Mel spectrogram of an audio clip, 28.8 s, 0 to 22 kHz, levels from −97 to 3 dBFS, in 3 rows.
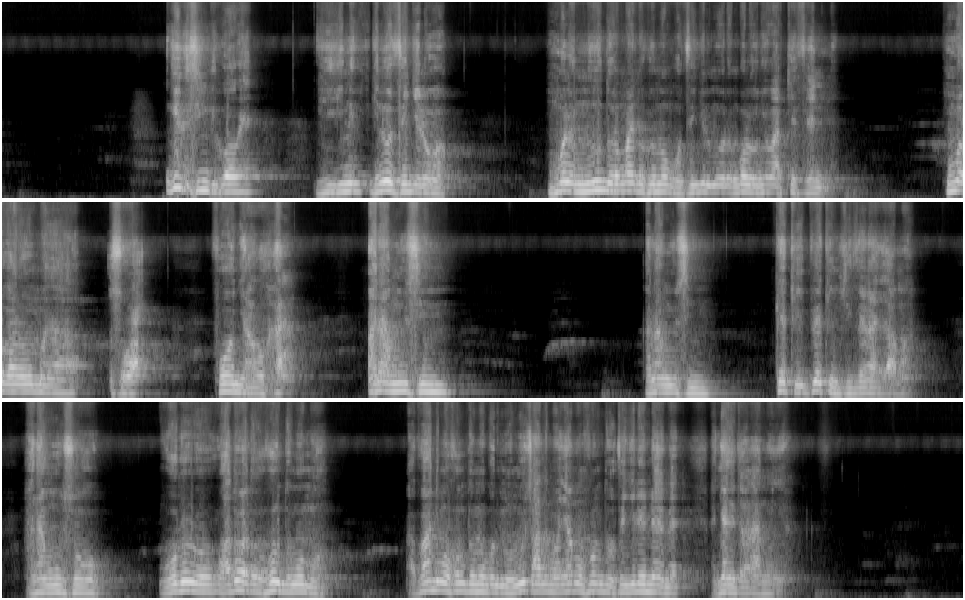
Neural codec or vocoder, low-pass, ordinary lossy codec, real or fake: vocoder, 44.1 kHz, 128 mel bands, Pupu-Vocoder; none; none; fake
